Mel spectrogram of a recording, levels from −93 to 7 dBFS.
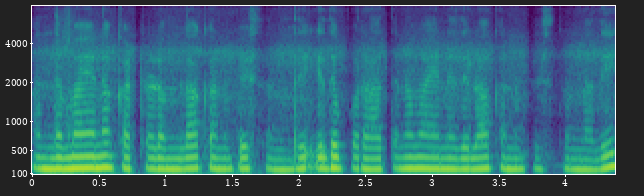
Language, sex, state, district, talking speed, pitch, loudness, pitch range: Telugu, female, Andhra Pradesh, Chittoor, 125 wpm, 190 Hz, -15 LUFS, 185-195 Hz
